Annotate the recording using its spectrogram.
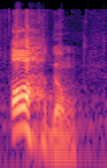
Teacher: por mais que tenha aqui, né, esse sinal gráfico til, mas a sílaba tônica mais forte é o OR. Ó, órgão. Então, a penúltima sílaba paroxítona vai receber o acento porque termina em ão, né?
